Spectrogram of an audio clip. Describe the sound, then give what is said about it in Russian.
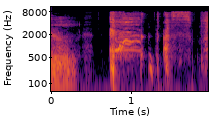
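A senator has a coughing fit: a few harsh, rough coughs mixed with throat clearing in quick, uneven bursts. It is fairly loud, with no speech alongside. “Сенатор опять схватил припадок кашля, после чего он обыкновенно делался еще злее.”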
